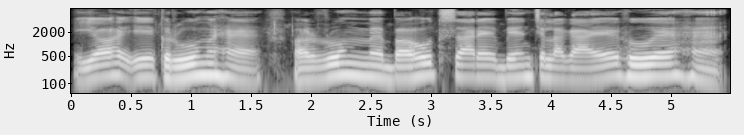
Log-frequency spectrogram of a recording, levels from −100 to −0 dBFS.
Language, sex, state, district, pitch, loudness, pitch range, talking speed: Hindi, male, Jharkhand, Palamu, 145 Hz, -14 LUFS, 135-155 Hz, 140 wpm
